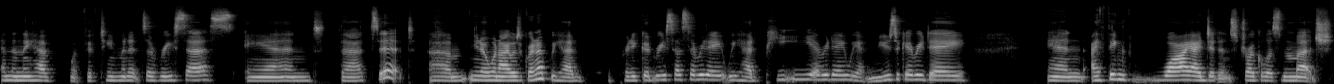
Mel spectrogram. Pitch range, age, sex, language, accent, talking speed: 170-210 Hz, 30-49, female, English, American, 210 wpm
